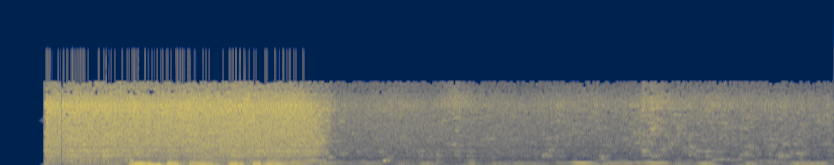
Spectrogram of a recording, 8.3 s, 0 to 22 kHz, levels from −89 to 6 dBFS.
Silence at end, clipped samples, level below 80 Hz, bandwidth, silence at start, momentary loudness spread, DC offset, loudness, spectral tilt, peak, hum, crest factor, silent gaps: 0 s; under 0.1%; -60 dBFS; 16 kHz; 0.45 s; 19 LU; under 0.1%; -8 LUFS; 0 dB/octave; 0 dBFS; none; 14 dB; none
